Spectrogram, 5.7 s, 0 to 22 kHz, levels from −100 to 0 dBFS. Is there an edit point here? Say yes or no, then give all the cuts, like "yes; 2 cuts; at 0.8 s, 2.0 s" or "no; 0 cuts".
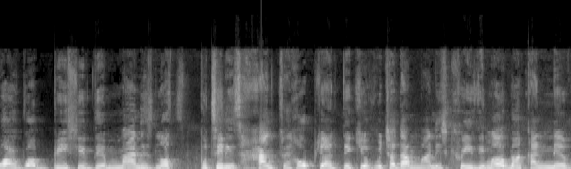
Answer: no; 0 cuts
